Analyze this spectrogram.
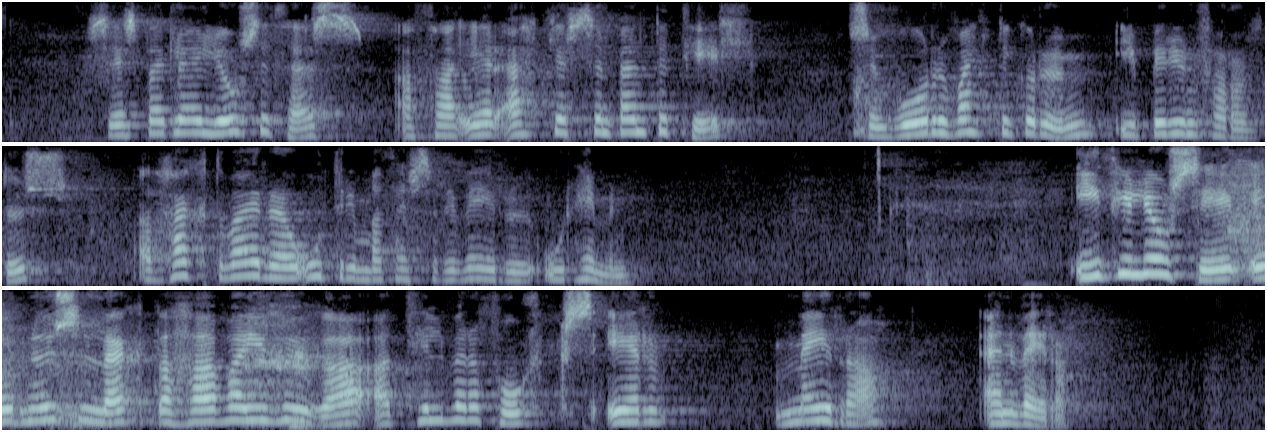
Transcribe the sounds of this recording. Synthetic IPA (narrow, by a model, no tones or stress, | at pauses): sjɛ̥st̪ajklɛɣaljoːwsɪθɛsa̰ðθaðɛɾʔɛhcɛr̥t̪sɛmpɛnt̪ɪ̥t̪ʰɪl | sɛmvɔːɾʏvajn̥t̪iŋkʏɾʏmipɪɾjʏnʏfaːɾalt̪ʏsa̰ðhajxt̪vaːjɾɪawuːt̪ɾimaθɛsːaɾɪveːjɾʏʔuɾ̥ɦeːjmɪn | iθiljoːwsɪɛɾnœðsʏlɛxt̪aðɦaːvaiɦʏːɣaʔa̰ðt̪ʰɪlvɛɾafowl̥ksɛɾ | meːjɾa̰ | ʔɛ̰nveːjɾa̰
